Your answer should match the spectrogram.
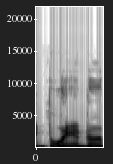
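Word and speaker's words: Brandr: I believe it's the Brander, B-R-A-N-D-R. I believe that's how it's pronounced.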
